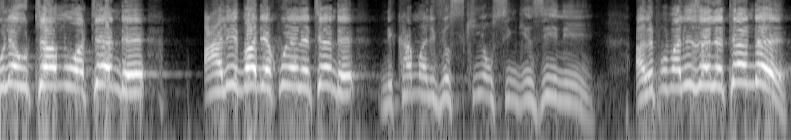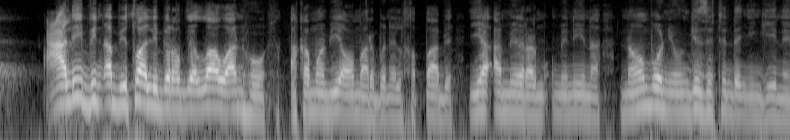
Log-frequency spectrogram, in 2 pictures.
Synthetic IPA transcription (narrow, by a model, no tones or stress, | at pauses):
ulɛutamuwatɛndɛ | aliɓaɗajakulɛilɛtɛndɛ | nikamaːlivjɔsi̥kiausiŋɡizini | alipɔmalizailɛtɛndɛ | ʕa̰libinabit̪ˤalibɾɑd̪ialˤːɑhuanɦu | akamwambiaumaɾbɔnɛlxat̪ˤːabɛ | jaʔamiɾalmuminina | naɔmbaniɔŋɡɛzɛtɛndɛɲiŋɡinɛ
